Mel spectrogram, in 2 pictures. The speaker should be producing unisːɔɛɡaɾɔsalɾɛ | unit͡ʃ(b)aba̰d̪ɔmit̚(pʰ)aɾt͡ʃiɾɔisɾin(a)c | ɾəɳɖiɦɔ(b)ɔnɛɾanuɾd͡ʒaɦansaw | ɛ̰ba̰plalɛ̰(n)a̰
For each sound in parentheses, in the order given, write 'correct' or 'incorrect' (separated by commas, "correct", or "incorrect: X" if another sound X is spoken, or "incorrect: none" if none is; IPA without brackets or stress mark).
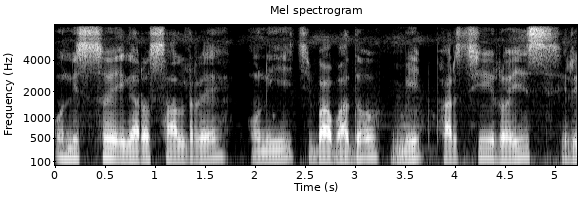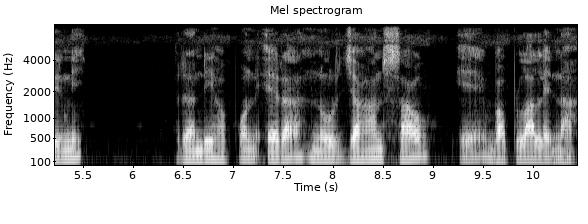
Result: correct, correct, incorrect: i, incorrect: p, correct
